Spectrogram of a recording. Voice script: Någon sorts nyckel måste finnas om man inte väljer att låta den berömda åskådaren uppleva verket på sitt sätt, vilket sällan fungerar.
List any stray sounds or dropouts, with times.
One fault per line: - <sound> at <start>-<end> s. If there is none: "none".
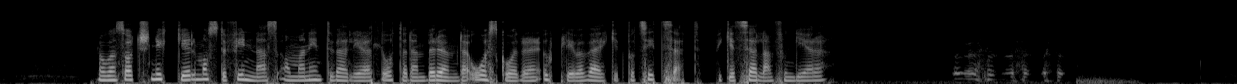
- cough at 9.5-10.7 s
